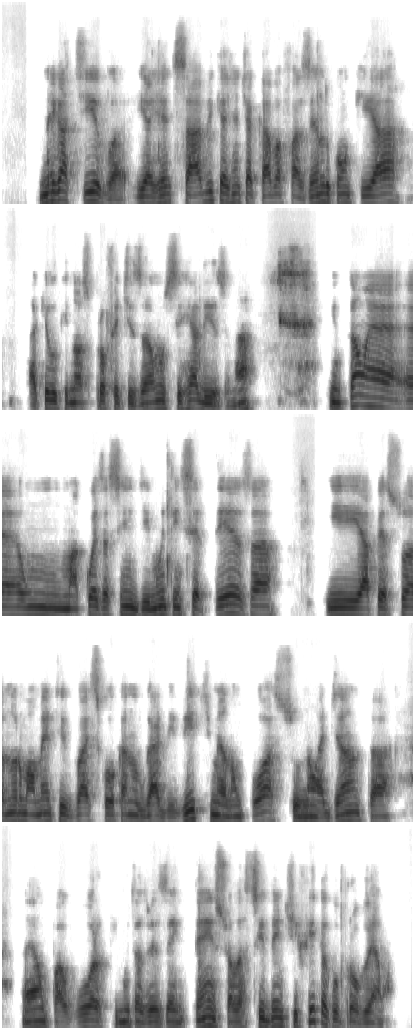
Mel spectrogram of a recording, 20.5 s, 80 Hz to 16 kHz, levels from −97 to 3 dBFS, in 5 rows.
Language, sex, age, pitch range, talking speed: Portuguese, male, 50-69, 115-160 Hz, 170 wpm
